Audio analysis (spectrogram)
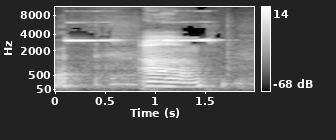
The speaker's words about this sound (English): So, there goes my smoke detector.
